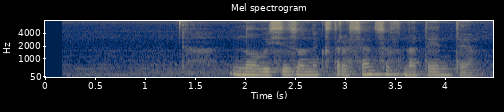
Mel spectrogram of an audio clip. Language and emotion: Russian, neutral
